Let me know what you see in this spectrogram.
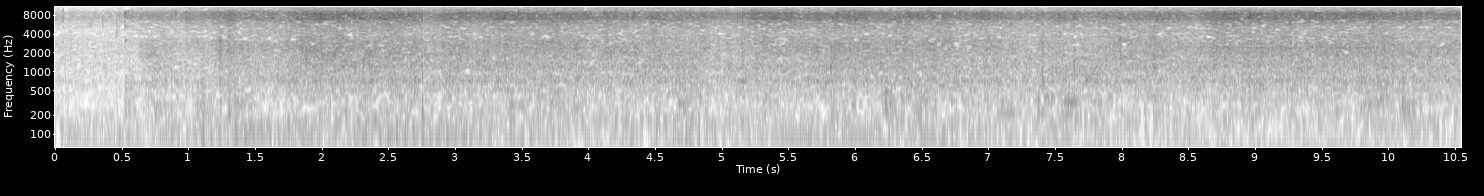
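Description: Chopped onions and ginger-garlic paste sizzling in hot mustard oil in an aluminium kadai while being stirred with a spatula, the oil spattering hard. The sizzle swells about half a second in and then holds steady.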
